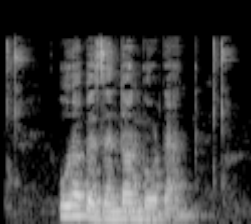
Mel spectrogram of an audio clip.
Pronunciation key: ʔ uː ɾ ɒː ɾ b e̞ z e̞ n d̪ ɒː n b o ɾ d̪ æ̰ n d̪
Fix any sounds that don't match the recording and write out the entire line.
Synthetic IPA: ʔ uː ɾ ɒː b e̞ z e̞ n d̪ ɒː n b o ɾ d̪ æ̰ n d̪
